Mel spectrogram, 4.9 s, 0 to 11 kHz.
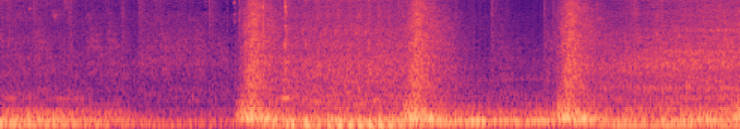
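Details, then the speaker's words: Honda Vario 125 LED scooter after engine teardown and rebuild for oil starvation, smoke and rough noise: smooth, even run with steady low beat, no knocking, rattling or ticking, smoke gone; normal running. "Nggak ada suara kasar, suara ngelotok, suara ngicrik, atau suara tek-tek-teknya itu udah nggak ada, udah aman, udah beres ya."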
